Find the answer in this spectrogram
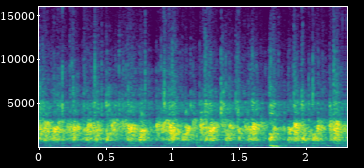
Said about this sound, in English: Can you give a round of applause for Jesus Christ of Nazareth?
